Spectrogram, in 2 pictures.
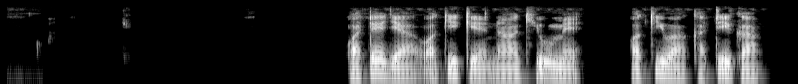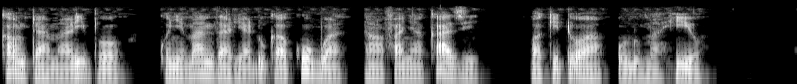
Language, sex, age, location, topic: Swahili, male, 18-24, Dar es Salaam, finance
